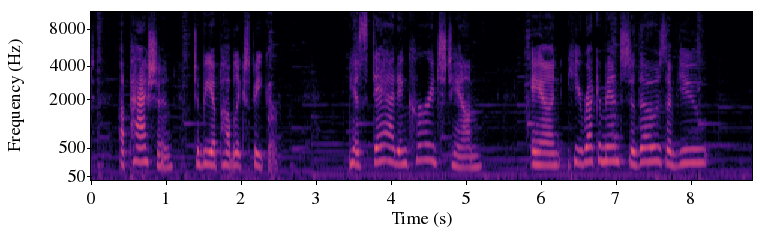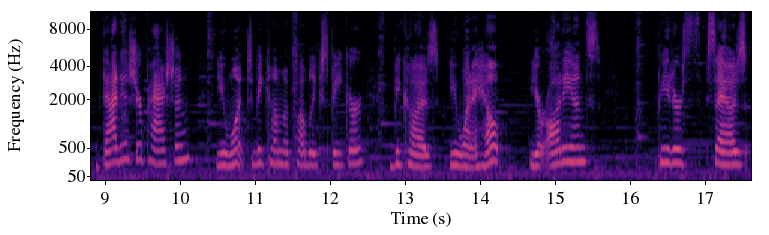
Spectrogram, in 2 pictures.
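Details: Adult woman speaking; Normal speech.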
